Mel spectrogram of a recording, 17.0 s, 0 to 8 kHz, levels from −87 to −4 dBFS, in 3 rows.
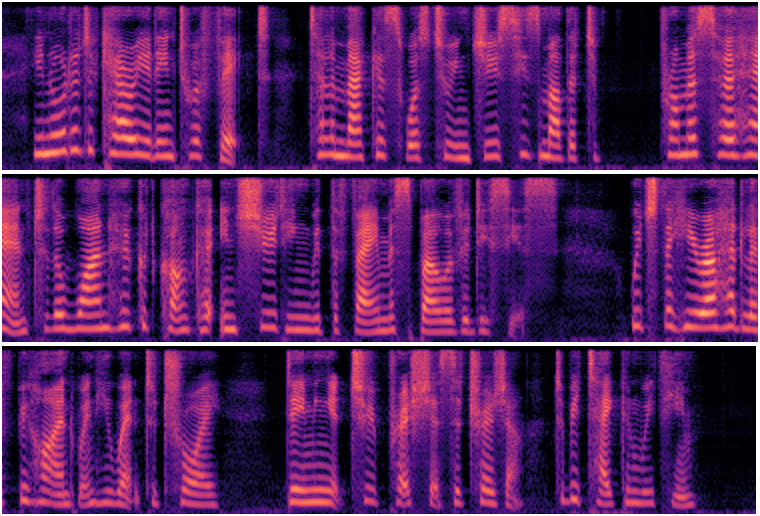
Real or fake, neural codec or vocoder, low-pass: fake; codec, 24 kHz, 0.9 kbps, DualCodec; 7.2 kHz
